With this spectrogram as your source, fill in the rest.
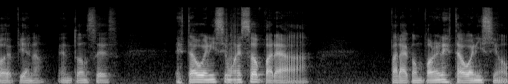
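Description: Right around 2.26 s there's a short burst of loose connector crackle, lasting until about 2.38 s, so roughly an eighth of a second. It sounds like a scratchy, irregular rattle cutting through the speech. What's going on is a worn or grubby contact somewhere in the cable path flickering between connected and open as it shifts, chopping the signal into fragments, with little pops wherever there's DC sitting on the line.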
